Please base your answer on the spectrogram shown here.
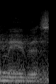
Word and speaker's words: Maves: If something is mispronounced, how do we get people to say Mavis again?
